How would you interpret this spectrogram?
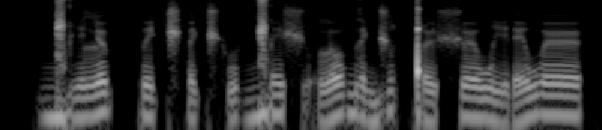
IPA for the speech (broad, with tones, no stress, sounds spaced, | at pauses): ɡ͡ǁ i˨ l ʏ˦ pː ɪ˨ t͡ʃʼ ə˨ t͡ʃʼ u˨ ɡ͡ǁ e˦ ʃ o̰˩ l o˦ ɡ ɐ˩ d͡ʒ u˥ ǃ ø˩ ʃ ø˦ w i˩ ɾ e˥ w ø˦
